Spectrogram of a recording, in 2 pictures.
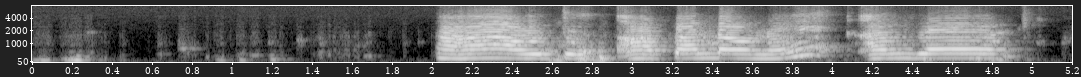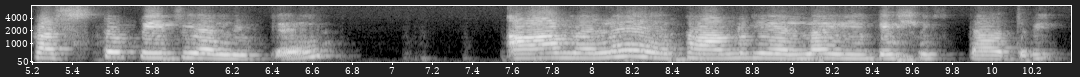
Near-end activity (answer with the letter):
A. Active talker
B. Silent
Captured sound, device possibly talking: B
